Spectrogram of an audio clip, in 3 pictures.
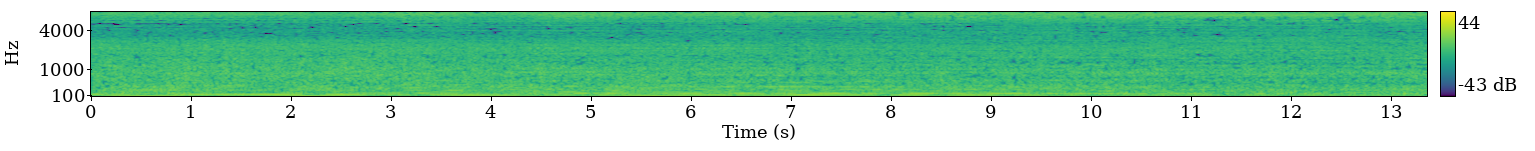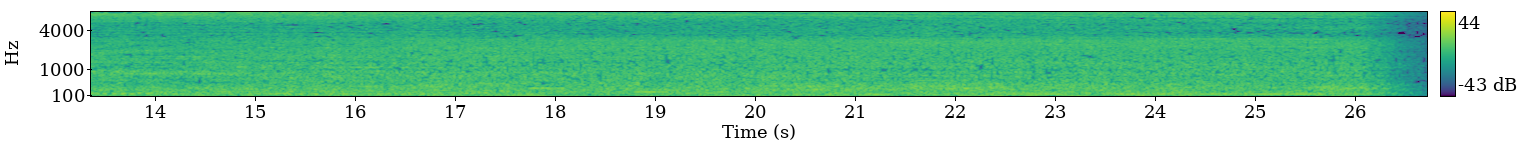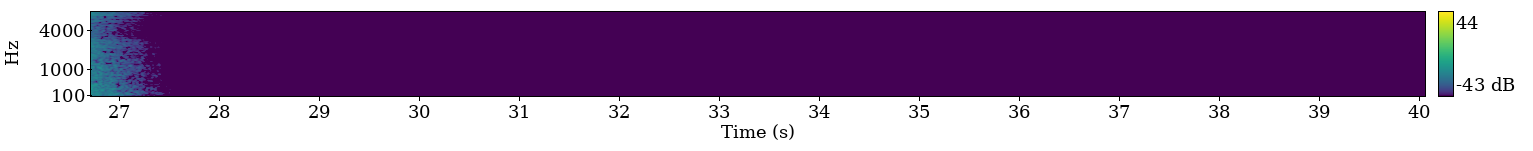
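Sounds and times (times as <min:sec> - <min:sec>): diesel engine running hard: 0:00.0 - 0:26.8
tyres on dynamometer rollers: 0:00.0 - 0:26.8.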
